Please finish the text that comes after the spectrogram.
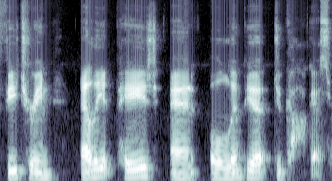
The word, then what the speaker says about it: Dukakis: doesn't look like it it's built like phonetically why do caucus yeah i know it's a great name yeah yeah it's like do khaki so i'm awesome when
